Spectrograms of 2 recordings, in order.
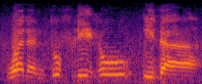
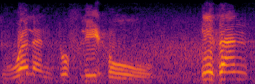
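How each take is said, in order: First: The last word ends with a long a vowel. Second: The last word ends with an n sound. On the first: The reader stops on this word. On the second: The reading continues without stopping.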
